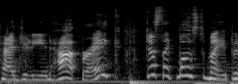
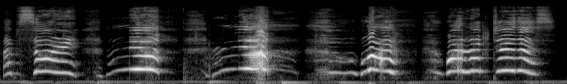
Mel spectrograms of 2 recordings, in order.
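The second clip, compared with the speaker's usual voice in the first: panicked shouting; 15 dB louder, slower than usual. Real, not acted. Panicked at angering the bees.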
